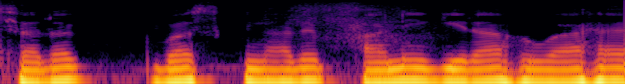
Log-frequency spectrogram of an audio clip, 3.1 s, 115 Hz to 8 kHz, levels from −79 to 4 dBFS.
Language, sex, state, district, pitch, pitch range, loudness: Hindi, male, Bihar, Patna, 125 Hz, 120-130 Hz, -12 LUFS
